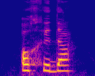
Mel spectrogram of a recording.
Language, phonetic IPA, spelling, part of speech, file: Polish, [ɔˈxɨda], ohyda, noun, Pl-ohyda.ogg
